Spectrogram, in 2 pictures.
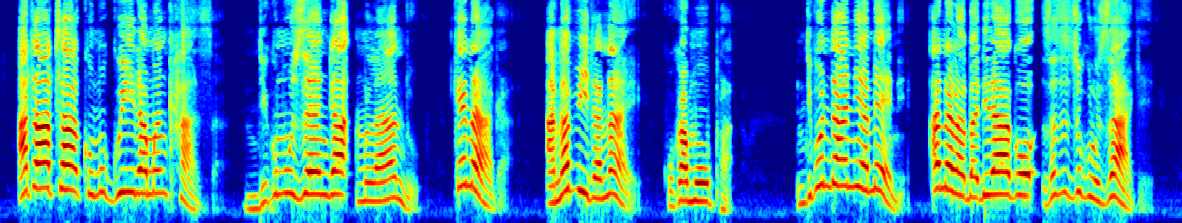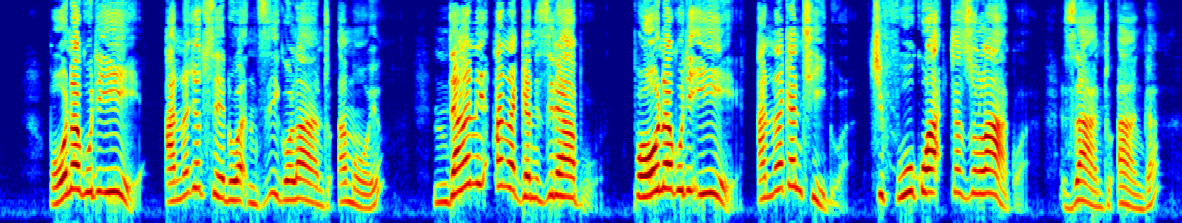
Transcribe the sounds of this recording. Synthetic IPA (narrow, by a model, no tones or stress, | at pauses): atatʰakumuɡwiɾamwaŋkʰa̰za | ndikumuzɛŋɡamulaːndṵ | kɛnaka̰ | anapitanajɛ̰ | kukamuːpʰa̰ | ndipɔndaniamɛnɛ̰ | analaɓaɗiɾak̬ɔzazid͡zukuluzaːkɛ̥̰ | pɔɔnak̬utiːjɛ | anat͡ʃɔt͡sʰɛɗwand͡zikɔlaːntʰu̥amɔːjɔ | ndaniʔanaɡaniziɾaːp̬ɔ | pɔɔnak̬utiʔijɛ̰ | anakantʰiɗwa̰ | t͡ʃifukwat͡ʃazɔlakwa̰ | zaːntʰuʔaːŋɡa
